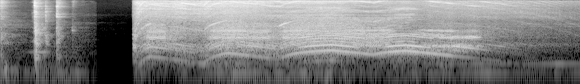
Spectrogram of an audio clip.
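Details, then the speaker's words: Richu electric planer, rerun with vibration gone, but a loud, harsh whine swoops up and down in pitch as the motor runs; a worn bearing loose and spinning in its housing. "tidak memang ini sudah tidak bergetar tapi ada suara yang sangat keras sekali kalau saya lihat laker yang ada di sini atau Biring yang ada di sini itu juga ikut berputar pada"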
